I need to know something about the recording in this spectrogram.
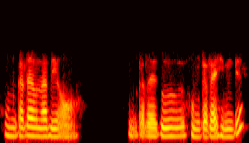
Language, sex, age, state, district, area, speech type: Assamese, female, 18-30, Assam, Sivasagar, rural, conversation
